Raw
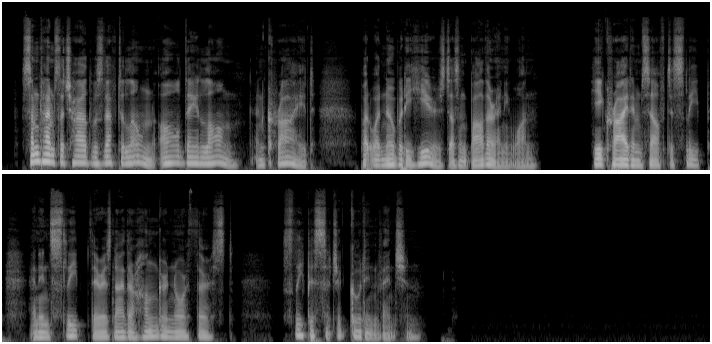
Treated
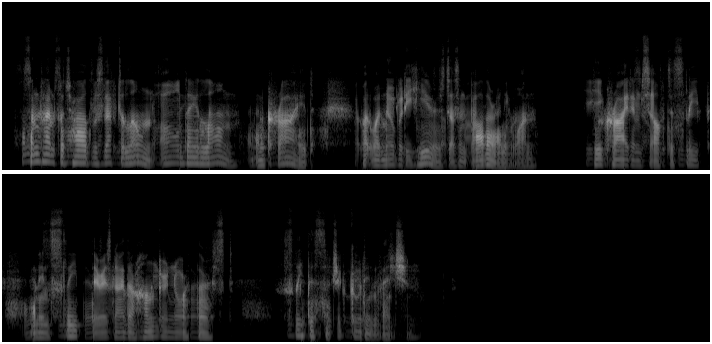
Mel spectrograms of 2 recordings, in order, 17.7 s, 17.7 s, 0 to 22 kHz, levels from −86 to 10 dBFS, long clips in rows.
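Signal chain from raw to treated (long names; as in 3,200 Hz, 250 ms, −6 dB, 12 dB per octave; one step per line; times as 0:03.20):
downward compressor 2.5 to 1, threshold −24 dBFS, peak gain reduction 8 dB
echo ahead of the sound 106 ms −17 dB
band-pass on a step sequencer 2.7 Hz 720–2,200 Hz
level +2.5 dB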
